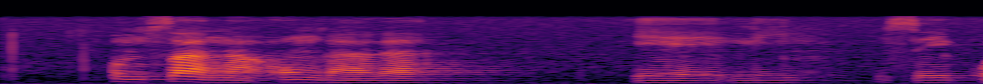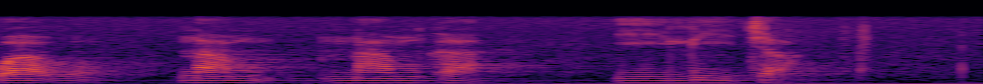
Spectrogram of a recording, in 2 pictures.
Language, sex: South Ndebele, male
